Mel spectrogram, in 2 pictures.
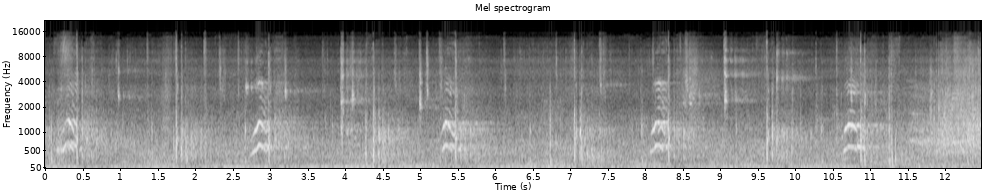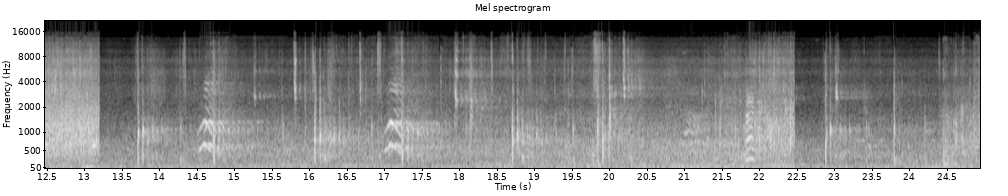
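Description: Tennis rally: racket strikes on the ball every two to three seconds, each with a player's short vocal grunt. The crowd swells briefly about twelve seconds in.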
